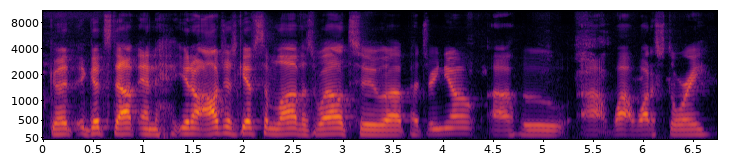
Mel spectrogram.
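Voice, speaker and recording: A man's voice: mid-range voice, level tone, normal speed, bright, forceful tone, smooth. A man hosting a casual soccer talk show, rambling with many fillers and restarts. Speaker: podcast host.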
